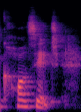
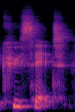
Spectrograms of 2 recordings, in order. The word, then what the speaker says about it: Cousette: had said to me you're pronouncing KET is meant to be cousette um and look there's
